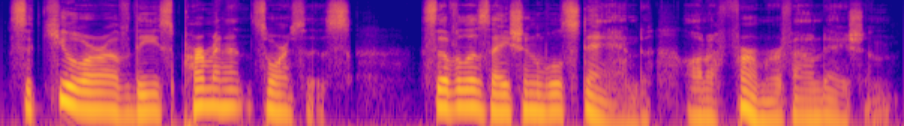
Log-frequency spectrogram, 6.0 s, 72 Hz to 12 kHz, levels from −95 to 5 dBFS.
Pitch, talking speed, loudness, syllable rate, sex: 125 Hz, 120 wpm, -19 LUFS, 4.8 syllables/s, male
